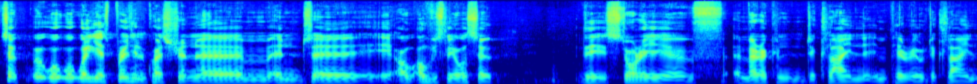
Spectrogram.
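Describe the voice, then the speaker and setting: In a British accent, a man speaks at a medium pitch with ordinary pitch variation. His pace is fairly slow, and the recording is very clean with a silent background. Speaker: economic historian panelist. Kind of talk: conference panel discussion. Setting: conference panel. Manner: halting, many fillers and repetitions.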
